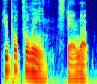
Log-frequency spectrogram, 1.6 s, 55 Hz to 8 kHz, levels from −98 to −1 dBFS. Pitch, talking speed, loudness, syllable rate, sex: 100 Hz, 150 wpm, -17 LUFS, 5.4 syllables/s, male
